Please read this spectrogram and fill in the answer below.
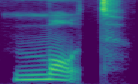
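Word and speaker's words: մոտ: For near, the word is mot, pronounced mot.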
